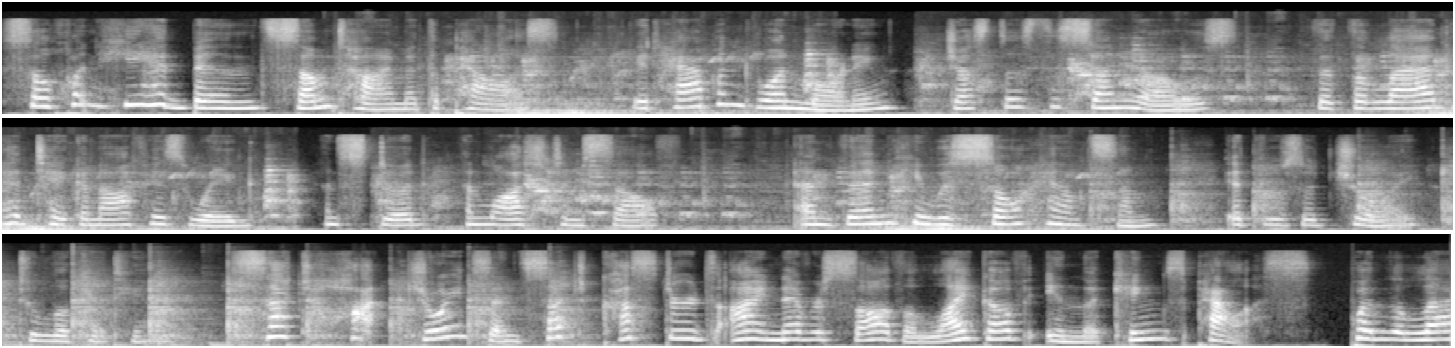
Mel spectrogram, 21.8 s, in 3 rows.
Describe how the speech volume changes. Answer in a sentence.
The loudness of the speech stays about the same.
